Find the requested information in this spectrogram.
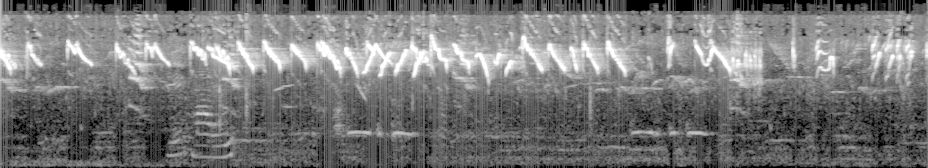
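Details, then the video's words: Oriental white-eye lure call to bring wild birds in: a long run of fast, thin, high chirps sweeping up and down, about two per second in bursts, thinning to scattered notes toward the end. "SUARA PIKAT BURUNG PLECI SANGAT AMPUH,DENGAR SUARA INI BURUNG PLECI LIAR LANGSUNG NGUMPUL"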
